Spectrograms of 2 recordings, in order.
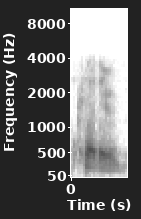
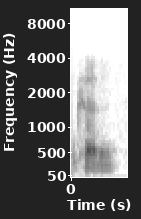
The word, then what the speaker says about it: KuttaR: it was K-U-T-T-A, but I added the capital R on the end of it, and actually the capital R is silent. Most people say Slim Cutter, but it's Slim Cutter.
